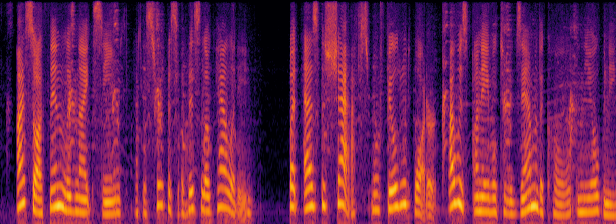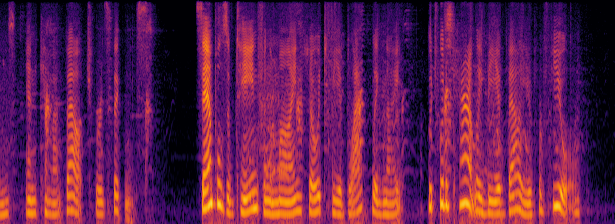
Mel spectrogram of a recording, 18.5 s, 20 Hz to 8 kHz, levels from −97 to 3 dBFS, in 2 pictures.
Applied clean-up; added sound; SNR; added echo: neural mask model RNNoise.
